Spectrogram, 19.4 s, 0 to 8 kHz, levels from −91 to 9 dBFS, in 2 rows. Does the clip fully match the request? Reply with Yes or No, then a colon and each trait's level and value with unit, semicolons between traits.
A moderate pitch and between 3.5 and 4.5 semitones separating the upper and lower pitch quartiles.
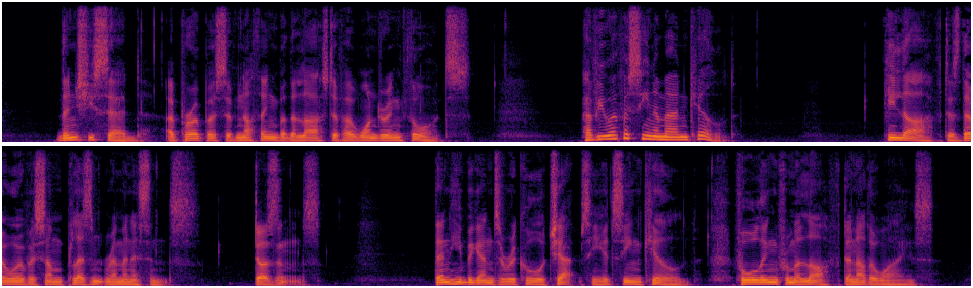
No: low, 100 Hz; average, 4.2 semitones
